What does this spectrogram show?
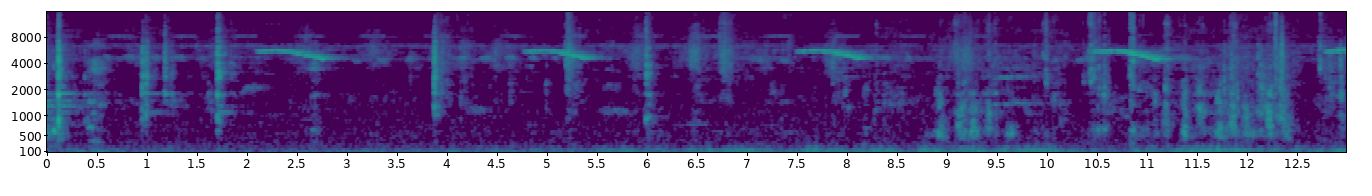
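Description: A bird gives a short, high, falling whistle about every two to three seconds, around five times. Scattered light clinks from a spoon on a steel mixing bowl as batter is stirred.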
